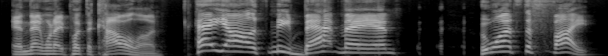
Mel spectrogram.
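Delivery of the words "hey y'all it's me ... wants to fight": flamboyant, high-pitched, slow, drawn-out voice. Showing how they'd talk once the Batman cowl goes on, zesty Batman voice. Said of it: "He's just a zesty Batman".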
